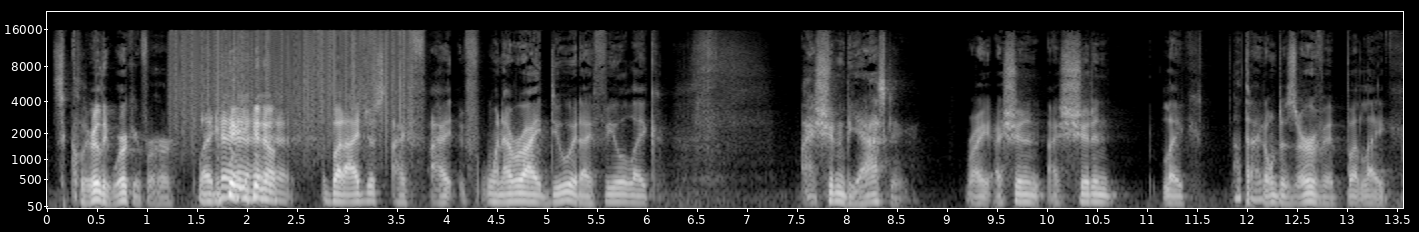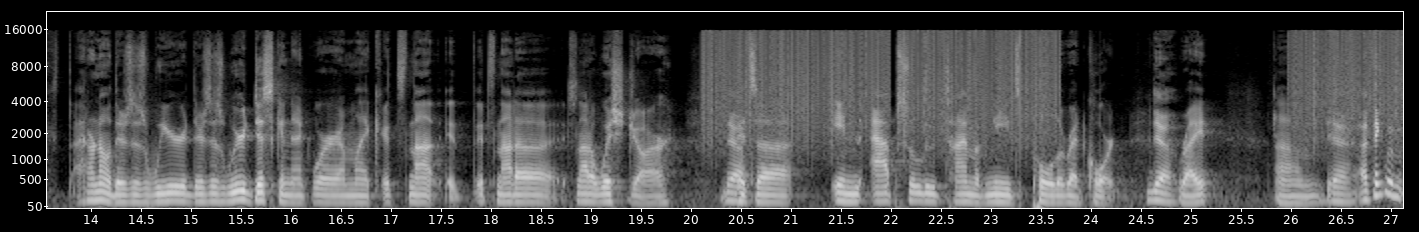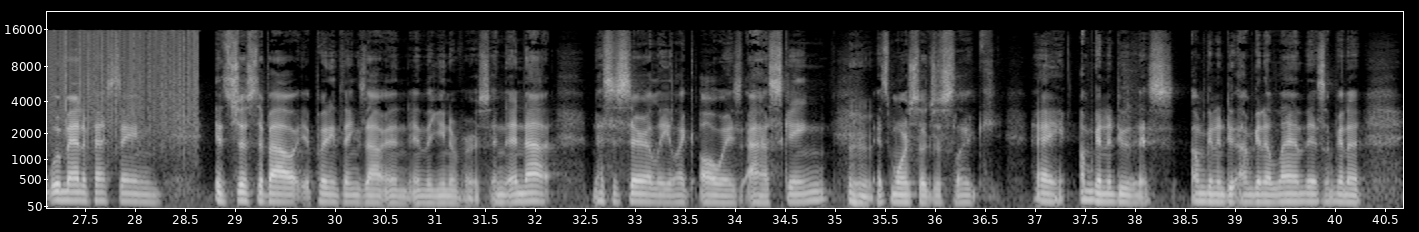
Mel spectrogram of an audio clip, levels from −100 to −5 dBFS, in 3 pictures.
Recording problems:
crackling; noticeable; 4 times, first at 1 s; 10 dB below the speech

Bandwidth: 15.5 kHz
